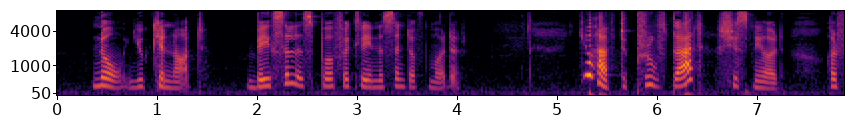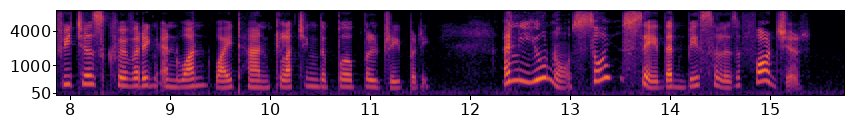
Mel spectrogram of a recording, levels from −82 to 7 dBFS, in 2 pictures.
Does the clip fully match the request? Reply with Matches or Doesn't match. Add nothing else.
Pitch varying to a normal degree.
Matches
